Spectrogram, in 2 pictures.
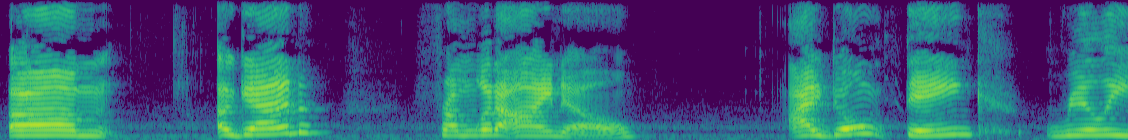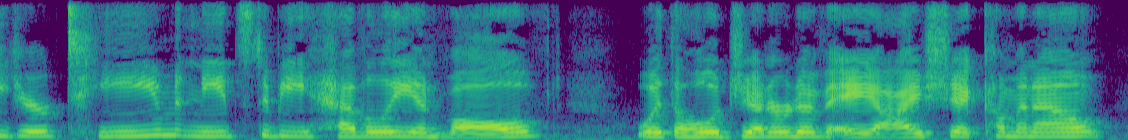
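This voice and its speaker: High bright-voiced woman ranting on stream. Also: measured pace. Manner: blunt and profane, ranting, mocking; sarcastic mimicking voices. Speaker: streamer reacting to a video. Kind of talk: casual reaction commentary.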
